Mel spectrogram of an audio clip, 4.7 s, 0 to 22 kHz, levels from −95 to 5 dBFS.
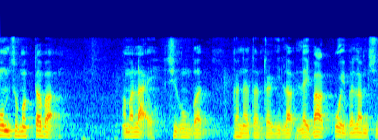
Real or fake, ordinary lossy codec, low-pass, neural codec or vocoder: real; none; 7.2 kHz; none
